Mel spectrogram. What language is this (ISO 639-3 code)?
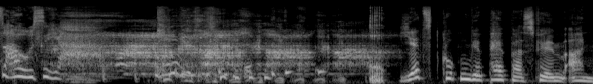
deu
